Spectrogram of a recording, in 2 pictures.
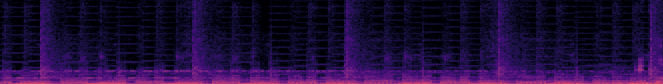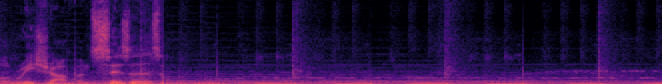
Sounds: electric grinder grinding

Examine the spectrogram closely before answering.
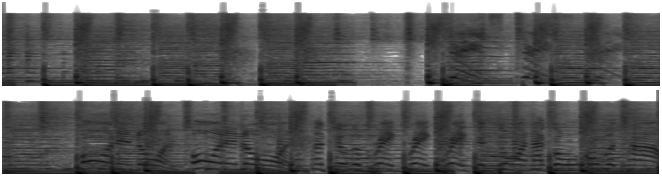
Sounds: music

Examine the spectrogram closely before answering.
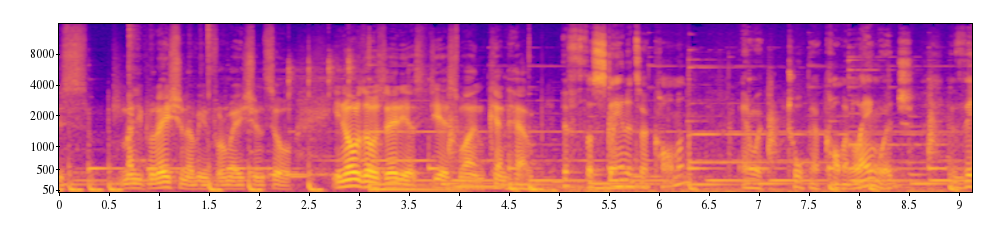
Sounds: doorbell

